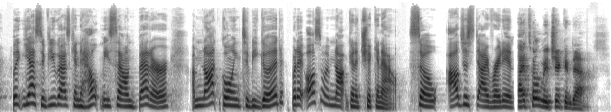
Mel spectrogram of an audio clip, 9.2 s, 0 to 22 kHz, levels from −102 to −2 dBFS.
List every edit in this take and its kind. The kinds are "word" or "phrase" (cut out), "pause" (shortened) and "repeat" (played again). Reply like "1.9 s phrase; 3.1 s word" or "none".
none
